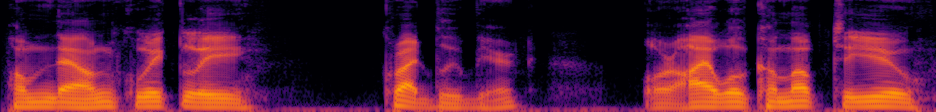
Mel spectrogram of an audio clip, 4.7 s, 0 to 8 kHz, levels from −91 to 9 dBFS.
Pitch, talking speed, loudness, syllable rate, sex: 85 Hz, 165 wpm, -19 LUFS, 4.2 syllables/s, male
